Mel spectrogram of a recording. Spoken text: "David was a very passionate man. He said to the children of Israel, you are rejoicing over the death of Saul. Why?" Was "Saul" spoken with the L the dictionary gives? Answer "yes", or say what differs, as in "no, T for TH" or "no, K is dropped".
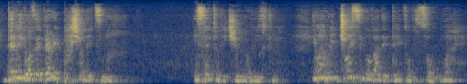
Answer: no, N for L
